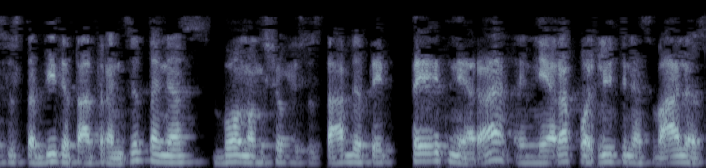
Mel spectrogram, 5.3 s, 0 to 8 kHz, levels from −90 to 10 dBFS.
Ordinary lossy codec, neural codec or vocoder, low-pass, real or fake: MP3, 24 kbps; codec, 44.1 kHz, 7.8 kbps, DAC; 7.2 kHz; fake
